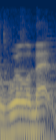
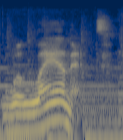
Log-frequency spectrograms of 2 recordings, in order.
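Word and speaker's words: Willamette: going to start the conversation by getting some pronunciations correct I always thought it was Willet Valley uh that is not the way you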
